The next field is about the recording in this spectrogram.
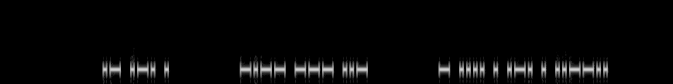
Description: Morse code, heard as a keyed tone, about 34 wpm, 700 Hz. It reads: ARE YOU THERE?
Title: 3x Word-Spacing - Sentences from Top 100 Words - 35wpm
